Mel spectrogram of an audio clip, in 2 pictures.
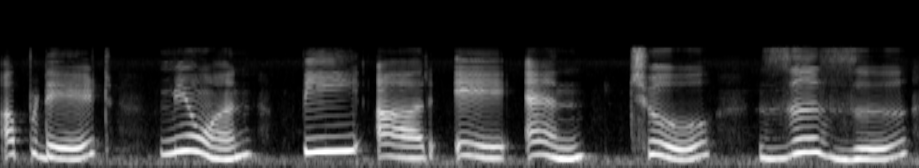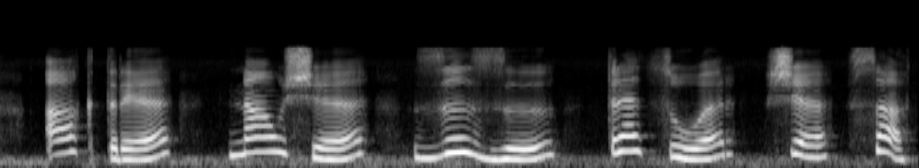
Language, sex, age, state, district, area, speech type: Kashmiri, female, 18-30, Jammu and Kashmir, Ganderbal, rural, read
